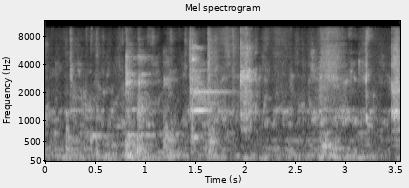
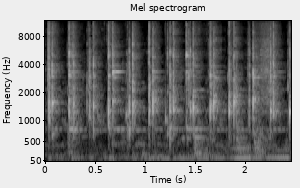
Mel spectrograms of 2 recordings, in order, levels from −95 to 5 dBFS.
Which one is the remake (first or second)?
first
